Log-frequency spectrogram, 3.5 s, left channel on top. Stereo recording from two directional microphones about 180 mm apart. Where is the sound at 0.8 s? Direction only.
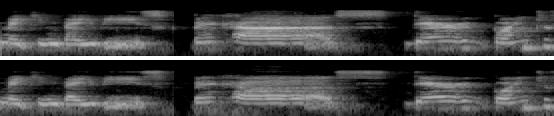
35° left (ahead or behind).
